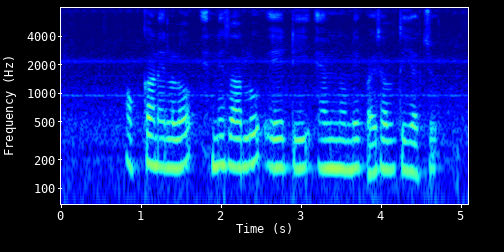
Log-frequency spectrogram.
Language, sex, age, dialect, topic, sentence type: Telugu, male, 25-30, Telangana, banking, question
